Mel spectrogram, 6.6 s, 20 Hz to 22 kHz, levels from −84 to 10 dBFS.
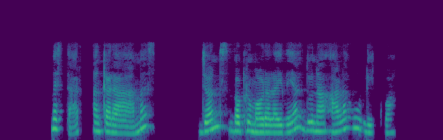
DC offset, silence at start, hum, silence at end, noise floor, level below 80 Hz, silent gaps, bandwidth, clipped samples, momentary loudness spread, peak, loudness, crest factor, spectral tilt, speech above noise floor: under 0.1%; 0.75 s; none; 0.75 s; under -90 dBFS; -66 dBFS; 1.29-1.38 s, 2.34-2.97 s, 5.65-5.70 s; 7.6 kHz; under 0.1%; 14 LU; -6 dBFS; -24 LUFS; 20 dB; -6.5 dB/octave; over 66 dB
